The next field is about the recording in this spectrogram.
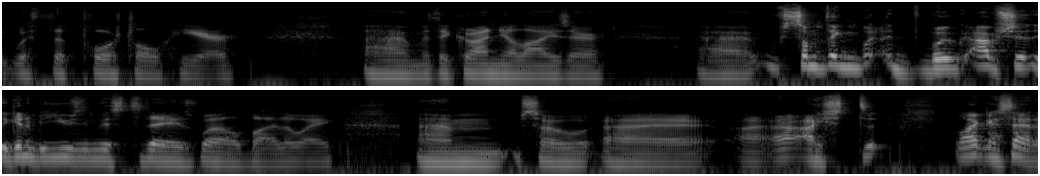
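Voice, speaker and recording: A man hosting a casual production livestream, talking in a halting, rambling and enthusiastic way. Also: fairly high pitch, a little mellow. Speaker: livestream host, audio drama producer.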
